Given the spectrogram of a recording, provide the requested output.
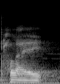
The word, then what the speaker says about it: Plaey: furniture and I just and play was spelled with a p-l-a-e-y which definitely confuses most delivery drivers but other than that's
